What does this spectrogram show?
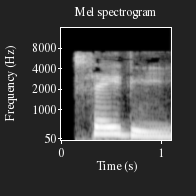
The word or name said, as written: sadie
